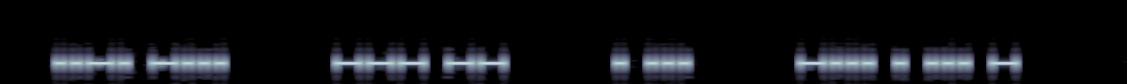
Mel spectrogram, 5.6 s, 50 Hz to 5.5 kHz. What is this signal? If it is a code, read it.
Morse code, heard as a keyed tone, about 30 wpm, 700 Hz. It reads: FB OM ES BEST
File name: UK MASTER QSOs TRAINING / 30WPM / UK MASTER QSOs 0015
